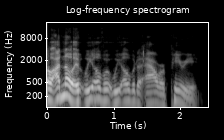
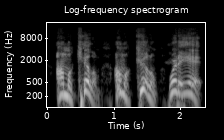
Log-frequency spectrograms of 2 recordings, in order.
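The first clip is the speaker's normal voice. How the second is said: higher, louder furious threat; angry dad; 9 semitones higher, 4 dB louder than usual. Retold or imitated. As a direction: storm in like a fuming father. Furious dad at police station.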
